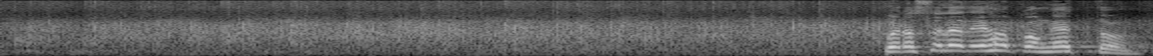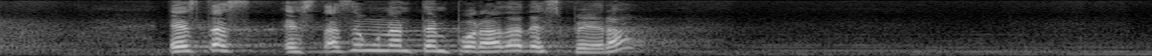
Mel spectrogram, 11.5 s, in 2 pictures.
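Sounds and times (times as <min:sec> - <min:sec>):
audience applause: 0:00.0 - 0:06.0
speech: 0:04.4 - 0:05.8, 0:06.6 - 0:09.0.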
